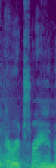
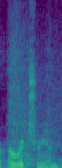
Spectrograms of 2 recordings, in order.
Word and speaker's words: Eritrean: And I was surprised to learn yesterday that he's actually of is it Eritrean or Eritrean? Uh, you can say both. I mean, it's just more of a pronunciation thing.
